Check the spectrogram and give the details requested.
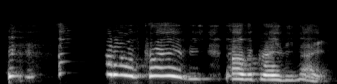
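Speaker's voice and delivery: high, slow laugh-cry; crying with laughter; laughing so hard. Real, not acted. Remembering brother's forehead, crying with laughter.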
